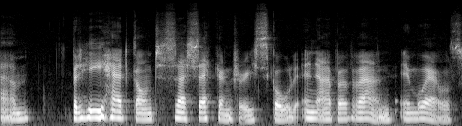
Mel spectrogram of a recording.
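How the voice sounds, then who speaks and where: The pace is very slow. The accent is southern English. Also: woman. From southern England, Hampshire. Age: 90s. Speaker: interviewee recalling her life. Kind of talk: oral history interview. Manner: halting, with repeated false starts.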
